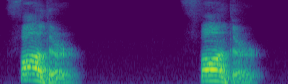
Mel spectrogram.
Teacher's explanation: Stress goes on the first syllable.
